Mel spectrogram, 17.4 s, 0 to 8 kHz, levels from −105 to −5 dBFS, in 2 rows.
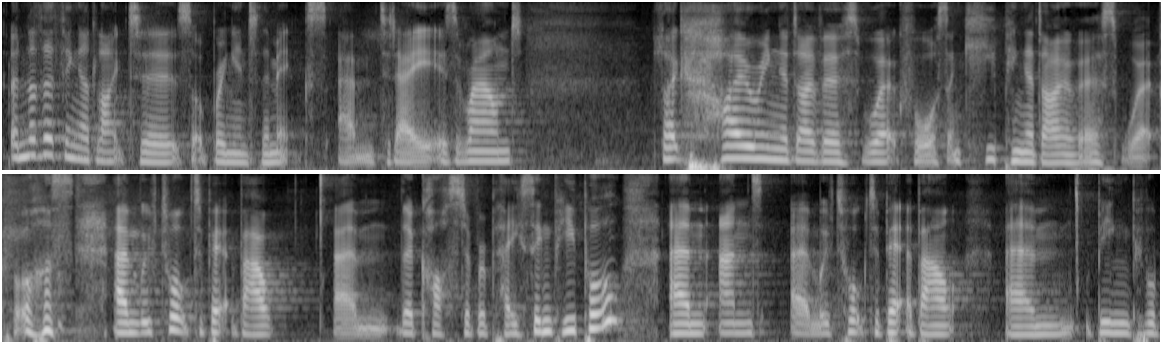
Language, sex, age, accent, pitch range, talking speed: English, female, 30-49, British, 160-195 Hz, 165 wpm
